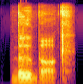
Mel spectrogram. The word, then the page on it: boobook: British English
